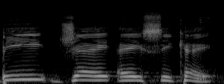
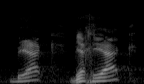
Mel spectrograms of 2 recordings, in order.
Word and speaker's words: Bjack: Now, how would you pronounce BJ A CK? Bjack. Well, it's probably Scandinavian, so it's the BJ is more of a The J's H. Bak.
